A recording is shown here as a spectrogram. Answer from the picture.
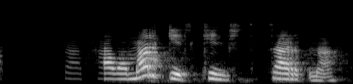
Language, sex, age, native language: Icelandic, female, 7, Icelandic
